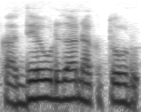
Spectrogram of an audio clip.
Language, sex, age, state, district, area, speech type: Telugu, female, 60+, Andhra Pradesh, Sri Balaji, urban, spontaneous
